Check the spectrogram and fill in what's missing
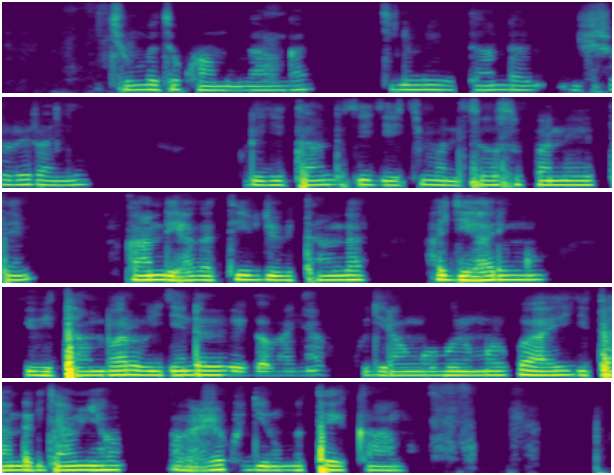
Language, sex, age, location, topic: Kinyarwanda, female, 25-35, Kigali, health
